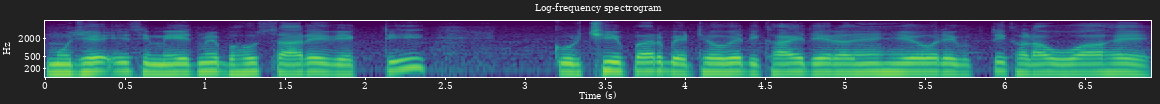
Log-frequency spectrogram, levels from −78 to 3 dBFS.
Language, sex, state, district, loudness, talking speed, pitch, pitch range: Hindi, male, Uttar Pradesh, Jalaun, -15 LUFS, 180 wpm, 150 Hz, 145-155 Hz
